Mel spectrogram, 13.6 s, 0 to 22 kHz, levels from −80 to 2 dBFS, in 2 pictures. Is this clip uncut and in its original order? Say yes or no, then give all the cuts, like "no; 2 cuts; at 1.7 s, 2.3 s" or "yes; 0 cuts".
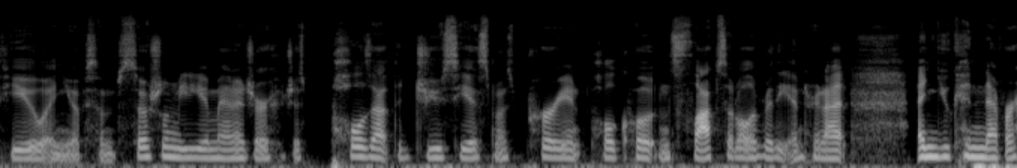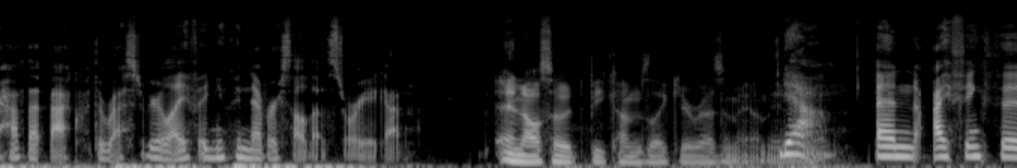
yes; 0 cuts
